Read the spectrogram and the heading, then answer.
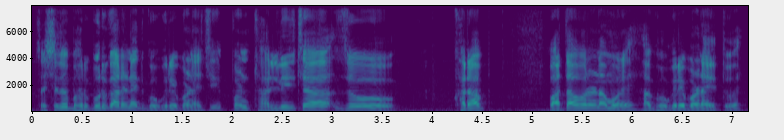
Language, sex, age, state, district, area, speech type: Marathi, male, 30-45, Maharashtra, Mumbai City, urban, spontaneous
